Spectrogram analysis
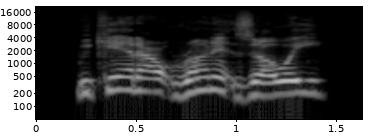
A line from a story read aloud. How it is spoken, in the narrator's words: Molly yelled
